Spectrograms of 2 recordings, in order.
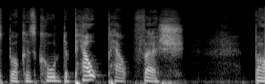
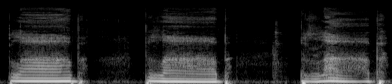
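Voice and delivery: slow sad fish bubbles; underwater blub blub; 6 semitones lower, 4 dB louder, much slower than usual. Acted. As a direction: drop each blub lower and glummer. Fish ends its refrain.

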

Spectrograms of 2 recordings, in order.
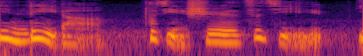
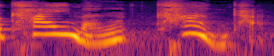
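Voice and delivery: slow demo read; 7 semitones higher, much slower than usual. Shown as a demonstration. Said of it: "你再比如说".

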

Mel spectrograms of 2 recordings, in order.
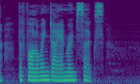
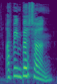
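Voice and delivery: much higher, louder frantic yell; 9 semitones higher, 10 dB louder than usual. Acted. Amy yells down the phone to Jake, much higher and louder. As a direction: shout it down the phone in a panic. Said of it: "Amy was yelling".

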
